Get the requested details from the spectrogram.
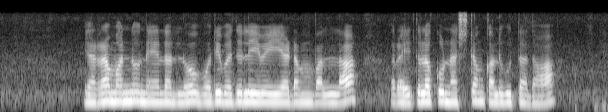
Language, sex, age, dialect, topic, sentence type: Telugu, female, 25-30, Telangana, agriculture, question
